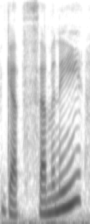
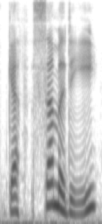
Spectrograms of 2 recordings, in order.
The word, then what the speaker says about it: Gethsemane: online saying, wait, but he used the hard G. It is Gethsemane. And yes, it is Gethsemane, but it's not Gethsemane.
